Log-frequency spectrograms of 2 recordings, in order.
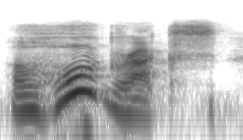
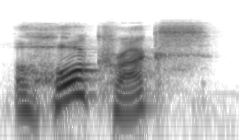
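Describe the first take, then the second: First: Gasped echo. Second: Slow, loud, shocked; gasped. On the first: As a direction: repeat it in disbelief. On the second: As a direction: gasp out the word. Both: Acted. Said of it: "Ron gasped".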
